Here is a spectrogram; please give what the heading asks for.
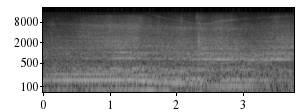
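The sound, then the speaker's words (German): Deep engine rumble of lorries driving in and out of an industrial estate served by post and parcel delivery, a continuous low drone with a brief air-brake hiss midway, fairly faint. “Rund um die Uhr fahren die Lkw rein, raus, bringen Ware, holen Ware.”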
